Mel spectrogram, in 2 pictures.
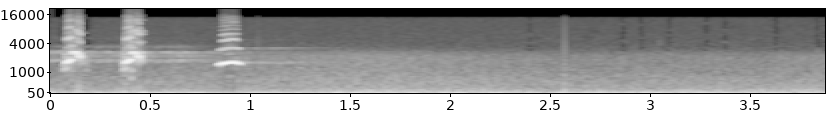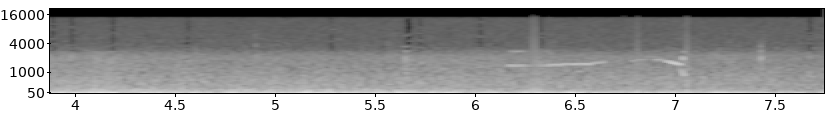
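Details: Adult male white-tailed eagle calling a lot at the nest as his mate returns, April 8, 2021, early afternoon. Three loud, sharp, ringing yelps come in the first second, then steady broadband noise with a few faint thin notes near the end.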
